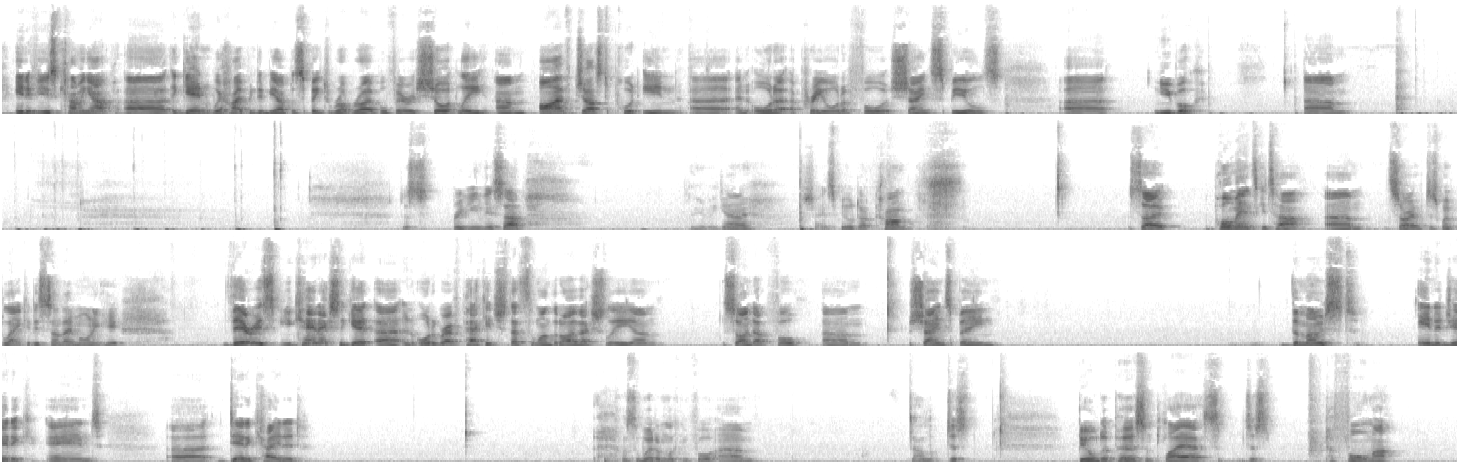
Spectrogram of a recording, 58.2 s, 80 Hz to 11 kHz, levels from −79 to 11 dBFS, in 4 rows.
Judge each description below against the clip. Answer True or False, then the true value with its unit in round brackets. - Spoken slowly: True (105 wpm)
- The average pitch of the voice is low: True (100 Hz)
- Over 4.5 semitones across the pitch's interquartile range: False (4.2 semitones)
